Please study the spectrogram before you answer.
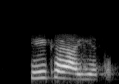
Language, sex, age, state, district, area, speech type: Hindi, female, 30-45, Uttar Pradesh, Prayagraj, urban, conversation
